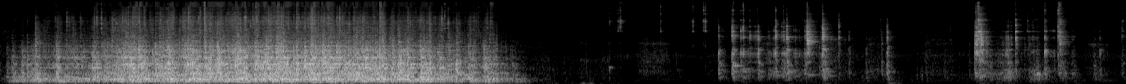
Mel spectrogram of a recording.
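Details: Keys Fitness Discovery 6.0 exercise bike, pedal removed, crank turned by hand: dense gritty grinding and rough ratcheting of a worn crank bearing, before bearing and drive belt replacement.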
